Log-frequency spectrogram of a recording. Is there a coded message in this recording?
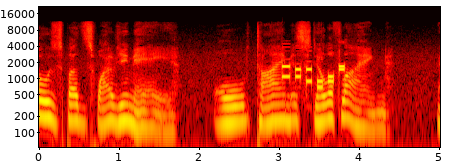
Yes: multi-frequency trunk signalling (R1, as on North American trunks) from 3.0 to 3.8 s, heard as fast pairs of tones, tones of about 70 ms, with speech in English. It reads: KP 9813 ST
